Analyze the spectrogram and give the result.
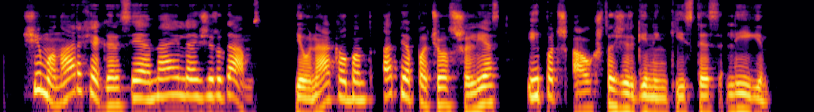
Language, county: Lithuanian, Kaunas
